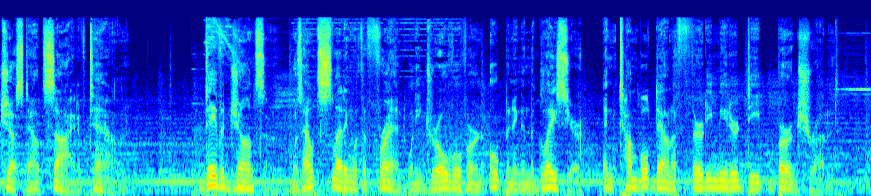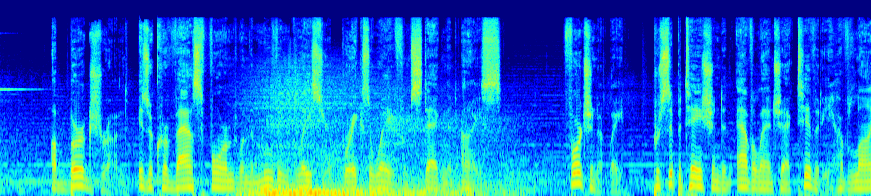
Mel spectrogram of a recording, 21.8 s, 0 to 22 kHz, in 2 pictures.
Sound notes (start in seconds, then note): 1.9 voiceover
